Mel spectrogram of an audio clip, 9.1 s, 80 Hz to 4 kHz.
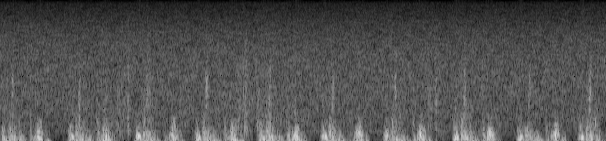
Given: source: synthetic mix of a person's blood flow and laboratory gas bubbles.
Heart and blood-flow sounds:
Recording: Doppler ultrasound of blood flow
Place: precordium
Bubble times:
3.52-3.94 s: bubbles
From the record:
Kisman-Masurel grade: 111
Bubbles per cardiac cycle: 1 to 2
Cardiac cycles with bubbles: 1 to 10%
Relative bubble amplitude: barely perceptible (0.100 to 0.250)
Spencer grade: 1 (occasional bubble signal discernible with the cardiac motion signal, with majority of cardiac periods free of bubbles)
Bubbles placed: anywhere in the cardiac cycle

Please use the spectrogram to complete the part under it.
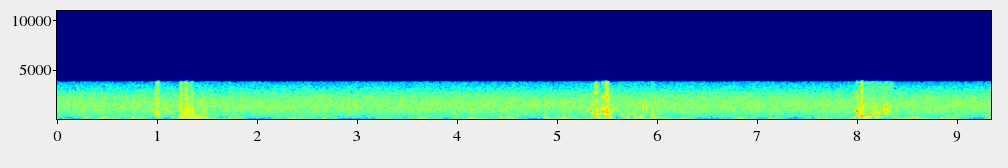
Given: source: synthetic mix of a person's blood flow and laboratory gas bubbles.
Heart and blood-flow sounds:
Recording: Doppler ultrasound of blood flow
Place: precordium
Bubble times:
0.95-1.56 s: bubbles
5.33-6.03 s: bubbles
7.97-8.38 s: bubbles
From the record:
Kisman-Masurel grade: 223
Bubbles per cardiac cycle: several, 3 to 8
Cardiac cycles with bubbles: 10 to 50%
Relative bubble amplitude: loud (0.450 to 0.775)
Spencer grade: 2 (many but less than half of the cardiac periods contain bubble signals, singularly or in groups)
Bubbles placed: anywhere in the cardiac cycle

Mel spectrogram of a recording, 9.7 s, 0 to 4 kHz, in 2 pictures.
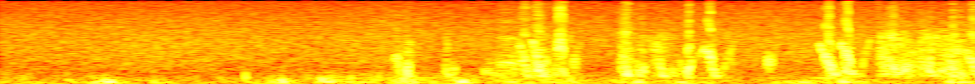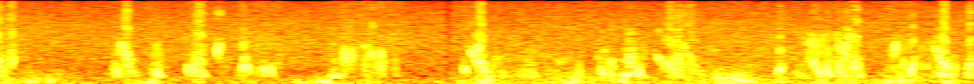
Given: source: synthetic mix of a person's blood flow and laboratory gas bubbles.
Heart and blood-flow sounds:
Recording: Doppler ultrasound of blood flow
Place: subclavian vein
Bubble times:
1.95-2.09 s: bubbles
2.22-2.31 s: bubbles
2.40-2.92 s: bubbles
3.09-3.71 s: bubbles
3.81-3.88 s: bubbles
4.06-4.35 s: bubbles
4.39-4.96 s: bubbles
5.42-5.71 s: bubbles
5.78-6.00 s: bubbles
6.05-6.27 s: bubbles
6.50-6.88 s: bubbles
7.16-7.81 s: bubbles
7.85-8.47 s: bubbles
8.73-9.20 s: bubbles
9.30-9.65 s: bubbles
9.68-9.75 s: bubbles
From the record:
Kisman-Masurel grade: 333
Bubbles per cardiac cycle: rolling drumbeat, 9 or more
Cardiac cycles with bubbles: 50 to 99%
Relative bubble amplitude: loud (0.450 to 0.775)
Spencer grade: 3 (all of the cardiac periods contain showers or single bubble signals, but not dominating or overriding the cardiac motion signals)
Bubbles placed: anywhere in the cardiac cycle

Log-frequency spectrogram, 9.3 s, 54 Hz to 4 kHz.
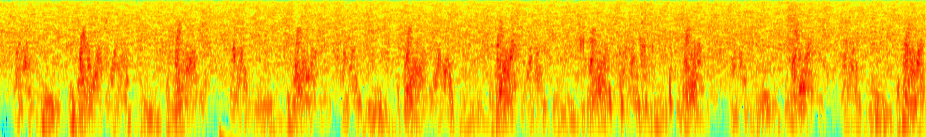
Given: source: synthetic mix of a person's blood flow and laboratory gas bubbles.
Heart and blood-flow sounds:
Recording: Doppler ultrasound of blood flow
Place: precordium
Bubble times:
5.79-5.88 s: bubbles
6.07-6.27 s: bubbles
6.36-6.57 s: bubbles
6.68-6.76 s: bubbles
From the record:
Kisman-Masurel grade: 212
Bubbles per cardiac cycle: several, 3 to 8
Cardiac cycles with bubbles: 1 to 10%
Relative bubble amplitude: moderate (0.250 to 0.450)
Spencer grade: 1 (occasional bubble signal discernible with the cardiac motion signal, with majority of cardiac periods free of bubbles)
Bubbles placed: only in the low amplitude regions of the cardiac cycle

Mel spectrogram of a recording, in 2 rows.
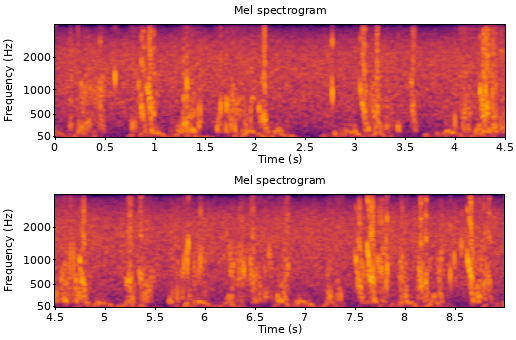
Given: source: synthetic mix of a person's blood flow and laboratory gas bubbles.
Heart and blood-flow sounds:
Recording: Doppler ultrasound of blood flow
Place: precordium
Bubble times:
0.13-0.19 s: bubbles
0.23-0.52 s: bubbles
0.55-0.64 s: bubbles
0.74-1.06 s: bubbles
1.18-1.50 s: bubbles
1.58-2.17 s: bubbles
2.73-2.81 s: bubbles
2.96-3.48 s: bubbles
3.54-3.65 s: bubbles
3.96-4.87 s: bubbles
5.18-5.53 s: bubbles
5.62-6.03 s: bubbles
6.20-6.86 s: bubbles
7.20-7.43 s: bubbles
7.47-7.88 s: bubbles
7.93-8.04 s: bubbles
8.12-8.28 s: bubbles
8.30-8.88 s: bubbles
From the record:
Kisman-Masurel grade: 343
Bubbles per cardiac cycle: rolling drumbeat, 9 or more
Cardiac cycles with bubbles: 100%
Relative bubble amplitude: loud (0.450 to 0.775)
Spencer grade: 3 (all of the cardiac periods contain showers or single bubble signals, but not dominating or overriding the cardiac motion signals)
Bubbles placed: anywhere in the cardiac cycle

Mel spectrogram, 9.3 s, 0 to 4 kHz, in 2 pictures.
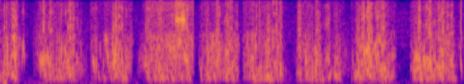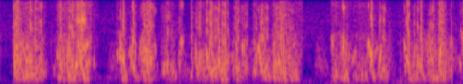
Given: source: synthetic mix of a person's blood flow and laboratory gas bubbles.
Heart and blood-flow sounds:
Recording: Doppler ultrasound of blood flow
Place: subclavian vein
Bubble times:
0.00-0.28 s: bubbles
0.36-0.85 s: bubbles
0.90-1.33 s: bubbles
1.42-1.94 s: bubbles
1.98-2.86 s: bubbles
2.95-3.45 s: bubbles
3.51-3.98 s: bubbles
4.10-4.65 s: bubbles
4.78-5.62 s: bubbles
5.79-6.49 s: bubbles
6.53-7.12 s: bubbles
7.15-7.67 s: bubbles
7.94-8.54 s: bubbles
8.66-9.18 s: bubbles
9.21-9.28 s: bubbles
From the record:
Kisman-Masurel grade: 444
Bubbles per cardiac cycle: continuous sound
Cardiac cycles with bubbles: 100%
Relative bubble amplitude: maximal (0.775 to 0.999)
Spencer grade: 4 (maximum detectable bubble signal sounding continuously throughout systole and diastole of every cardiac period, and overriding the amplitude of the normal cardiac signals)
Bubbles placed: anywhere in the cardiac cycle

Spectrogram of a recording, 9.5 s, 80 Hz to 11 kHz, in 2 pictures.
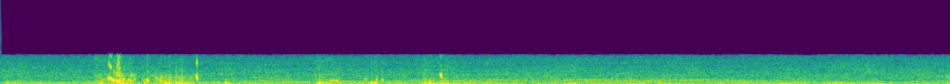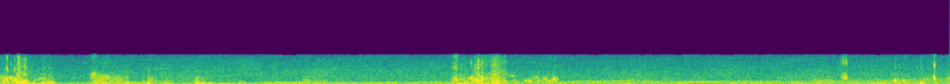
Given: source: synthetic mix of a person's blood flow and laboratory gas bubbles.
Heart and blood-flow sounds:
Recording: Doppler ultrasound of blood flow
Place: subclavian vein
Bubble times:
0.46-1.02 s: bubbles
1.55-1.71 s: bubbles
1.81-1.95 s: bubbles
2.08-2.36 s: bubbles
4.71-5.04 s: bubbles
5.20-5.40 s: bubbles
5.45-5.54 s: bubbles
6.99-7.55 s: bubbles
8.95-8.99 s: bubbles
9.20-9.50 s: bubbles
From the record:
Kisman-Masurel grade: 222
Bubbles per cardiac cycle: several, 3 to 8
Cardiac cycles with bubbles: 10 to 50%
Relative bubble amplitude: moderate (0.250 to 0.450)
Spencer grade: 2 (many but less than half of the cardiac periods contain bubble signals, singularly or in groups)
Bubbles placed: anywhere in the cardiac cycle

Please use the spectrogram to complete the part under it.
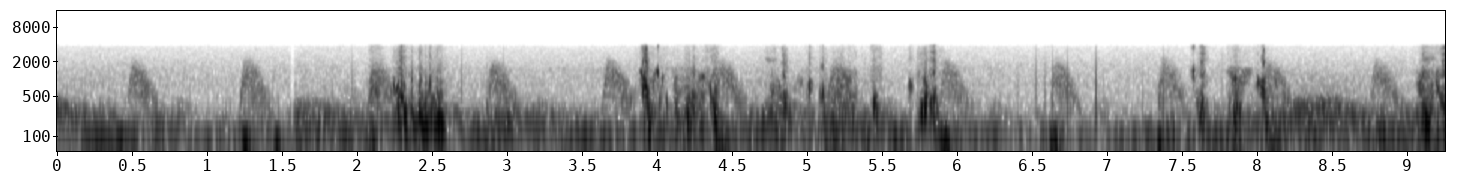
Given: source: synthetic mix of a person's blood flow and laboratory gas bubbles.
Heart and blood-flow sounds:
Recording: Doppler ultrasound of blood flow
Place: subclavian vein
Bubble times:
2.07-2.62 s: bubbles
3.85-4.46 s: bubbles
4.71-5.34 s: bubbles
5.42-5.51 s: bubbles
5.67-5.92 s: bubbles
7.54-7.68 s: bubbles
7.79-8.12 s: bubbles
9.06-9.26 s: bubbles
From the record:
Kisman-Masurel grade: 233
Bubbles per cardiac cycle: several, 3 to 8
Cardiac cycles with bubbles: 50 to 99%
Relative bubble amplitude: loud (0.450 to 0.775)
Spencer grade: 3 (all of the cardiac periods contain showers or single bubble signals, but not dominating or overriding the cardiac motion signals)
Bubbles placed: anywhere in the cardiac cycle

